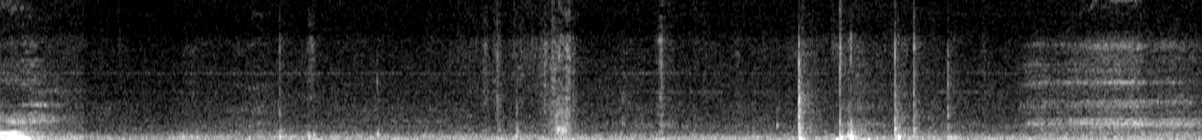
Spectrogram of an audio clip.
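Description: Faint clicks and light scrapes of a plastic storage box's snap-on lid being unlatched and lifted off, with a single click about halfway through and a short run of clicks a second later.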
